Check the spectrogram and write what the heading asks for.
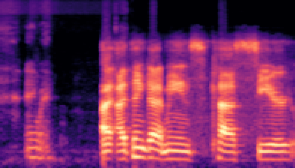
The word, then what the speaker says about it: Kassir: I like that because it's more exotic that way than Kasser. John Kassir.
